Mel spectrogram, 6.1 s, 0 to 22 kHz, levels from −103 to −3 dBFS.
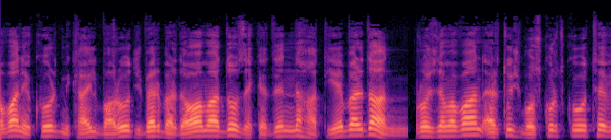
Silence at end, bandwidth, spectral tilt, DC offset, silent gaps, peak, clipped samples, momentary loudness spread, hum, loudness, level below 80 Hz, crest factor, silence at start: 0 s; 13.5 kHz; -5.5 dB/octave; under 0.1%; none; -12 dBFS; under 0.1%; 8 LU; none; -31 LUFS; -82 dBFS; 18 dB; 0 s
